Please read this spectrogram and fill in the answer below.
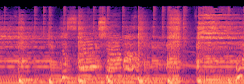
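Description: Live rock band playing through a PA: electric guitar, drums and a singing voice. The music thins out for a moment shortly before four seconds in, then the full band comes back in loud.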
